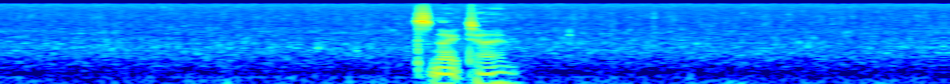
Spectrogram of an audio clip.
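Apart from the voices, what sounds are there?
flowing stream water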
